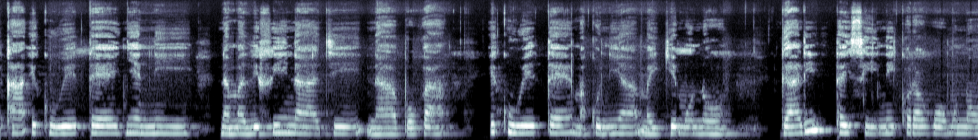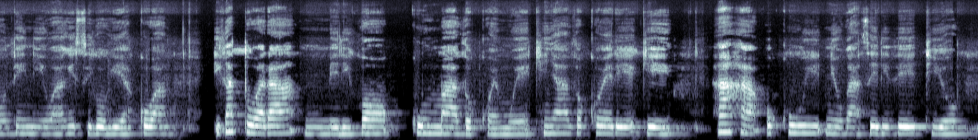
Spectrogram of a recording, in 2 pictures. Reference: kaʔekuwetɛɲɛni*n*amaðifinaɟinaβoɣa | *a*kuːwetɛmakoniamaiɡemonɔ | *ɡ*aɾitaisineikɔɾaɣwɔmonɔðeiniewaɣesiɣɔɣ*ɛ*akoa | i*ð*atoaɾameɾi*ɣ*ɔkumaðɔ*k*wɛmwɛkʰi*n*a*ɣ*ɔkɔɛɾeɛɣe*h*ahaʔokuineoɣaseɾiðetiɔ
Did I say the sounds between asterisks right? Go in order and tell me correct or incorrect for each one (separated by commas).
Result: correct, incorrect, correct, incorrect, incorrect, correct, correct, incorrect, incorrect, correct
